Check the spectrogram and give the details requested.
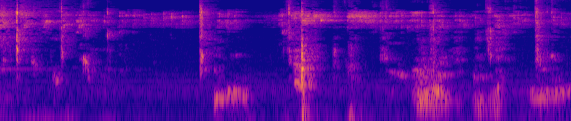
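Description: Close mouth sounds of eating by hand: chewing and lip smacking on fried chicken and rice, with scattered small clicks, over a steady high-pitched hiss in the background.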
